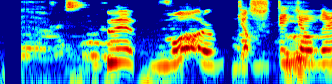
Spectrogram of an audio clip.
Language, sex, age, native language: Icelandic, female, 8, Icelandic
